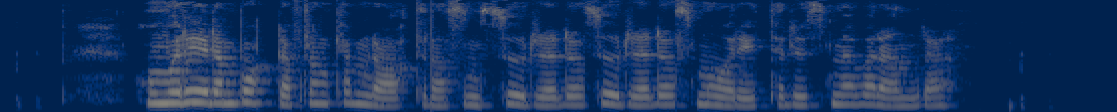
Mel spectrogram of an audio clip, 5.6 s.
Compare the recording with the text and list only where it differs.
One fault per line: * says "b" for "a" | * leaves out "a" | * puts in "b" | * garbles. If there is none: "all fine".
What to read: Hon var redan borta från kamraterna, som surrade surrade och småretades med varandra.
all fine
